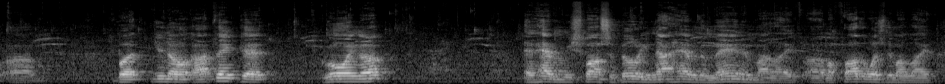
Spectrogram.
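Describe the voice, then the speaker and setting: A man at a moderate pace with fairly even intonation and long, frequent pauses, set against audible room echo and noticeable background noise. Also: medium pitch for a man. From US, Baltimore, Maryland. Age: 60s. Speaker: interview guest. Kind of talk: casual interview.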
